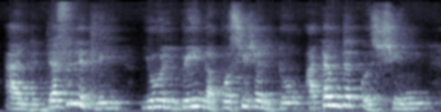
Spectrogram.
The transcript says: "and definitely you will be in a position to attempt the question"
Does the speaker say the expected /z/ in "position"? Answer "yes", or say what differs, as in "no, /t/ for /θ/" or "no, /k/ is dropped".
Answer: no, /s/ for /z/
